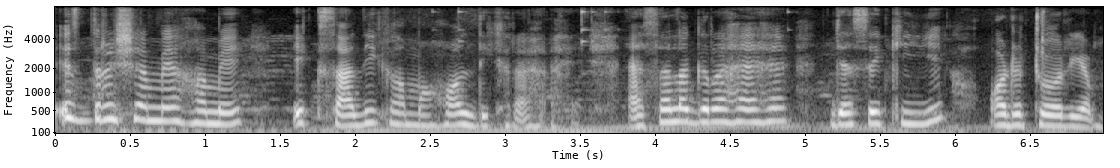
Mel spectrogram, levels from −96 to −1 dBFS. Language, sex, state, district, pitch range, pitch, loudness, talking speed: Magahi, female, Bihar, Samastipur, 200-270 Hz, 230 Hz, -18 LUFS, 170 wpm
